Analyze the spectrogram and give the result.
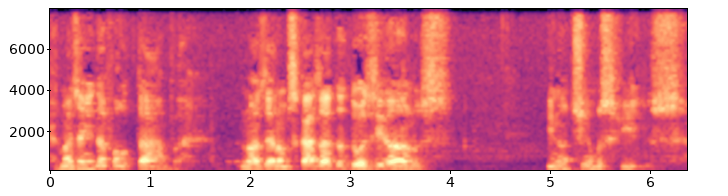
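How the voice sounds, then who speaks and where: A man's voice: mid-range voice, expressive, unhurried, a little mellow. A man, a pastor from Brazil, telling an emotional testimony in a sermon and voicing the people he quotes. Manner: emotional storytelling, voices quoted speech. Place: church. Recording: voice from far off the mic.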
